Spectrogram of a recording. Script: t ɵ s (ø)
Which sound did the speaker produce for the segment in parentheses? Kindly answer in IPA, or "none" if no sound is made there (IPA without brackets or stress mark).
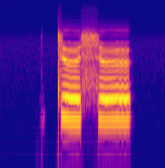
ɵ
